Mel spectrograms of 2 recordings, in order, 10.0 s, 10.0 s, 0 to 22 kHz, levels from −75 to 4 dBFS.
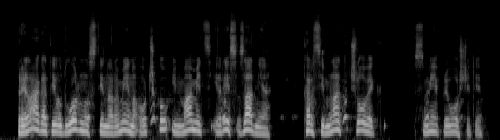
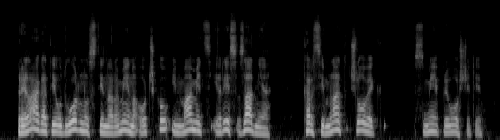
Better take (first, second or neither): second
